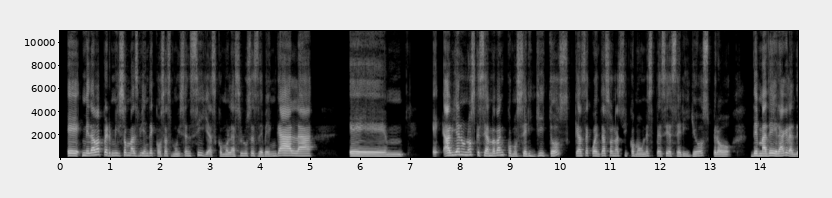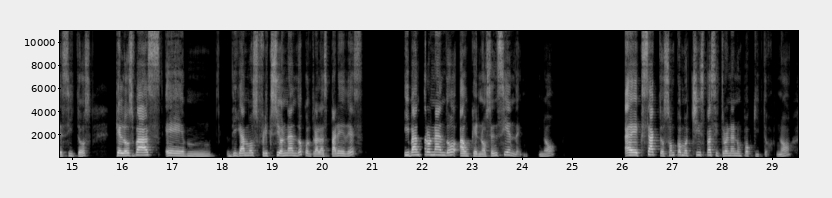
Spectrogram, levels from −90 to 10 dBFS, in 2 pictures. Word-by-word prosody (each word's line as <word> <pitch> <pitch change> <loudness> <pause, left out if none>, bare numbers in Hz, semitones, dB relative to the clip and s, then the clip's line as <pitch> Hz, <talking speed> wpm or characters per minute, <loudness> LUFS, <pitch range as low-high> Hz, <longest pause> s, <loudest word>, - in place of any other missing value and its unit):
eh, 195 -1 +2
me 195 -2 -1
daba 245 +5 +4
permiso, 200 -1 -2
más 195 -2 -3
bien, 190 -2 -4
de 195 0 -5
cosas 170 +2 -7
muy 160 +1 -7
sencillas, 180 - -7
como 150 -1 -6
las 150 +3 -4
luces 185 -1 -6
de 160 -2 -3
bengala, 185 +2 +2 0.7
em, 160 - +1 0.6
eh, 470 -1 -6
habían 230 +5 +5
unos 245 +1 -2
que 225 - -3
se 205 -3 -1
llamaban 195 +5 0
como 195 -8 -6
cerillitos, 180 +2 -4
que 185 - -2
haz 175 +1 -4
de 200 -1 -6
cuenta 185 +1 -1
son 190 -2 -5
así 180 0 -9
como 160 -3 -6
una 150 +3 -7
especie 175 -1 -5
de 165 - -1
cerillos, 160 +3 -5
pero 145 -2 -2 0.4
de 185 +6 +2
madera 180 0 +3
grandecitos, 160 0 -3 0.5
que 210 -2 +7
los 190 0 +5
vas, 225 0 +7
em, 165 -5 -2 0.3
digamos, 195 +5 0
friccionando 200 +3 +1
contra 170 -4 -2
las 160 0 -2
paredes, 175 +1 -2 0.8
y 220 +1 +1
van 235 +1 +6
tronando, 235 -2 +2
aunque 175 -2 +3
no 155 0 -3
se 170 +4 -3
encienden, 220 -1 -4 0.3
¿no? 155 +5 -10 1.4
Ah, 220 +1 +8
exacto, 235 -2 +4
son 205 +5 -4
como 205 -1 -2
chispas, 225 +1 -1
y - - -8
truenan 190 +1 -3
un 180 -1 -9
poquito, 170 -7 -10
¿no? - - -8
185 Hz, 135 wpm, -21 LUFS, 165-205 Hz, 1.4 s, Ah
